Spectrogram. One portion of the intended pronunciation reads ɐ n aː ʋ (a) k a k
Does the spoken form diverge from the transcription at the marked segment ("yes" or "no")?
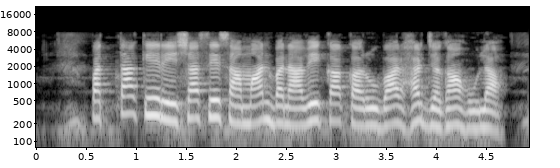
yes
